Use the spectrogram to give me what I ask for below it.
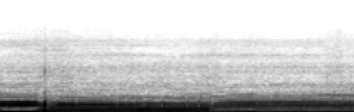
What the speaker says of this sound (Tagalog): napakalakas ng muffler natin, no? Napakalakas ng tunog, nakakabulahaw.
